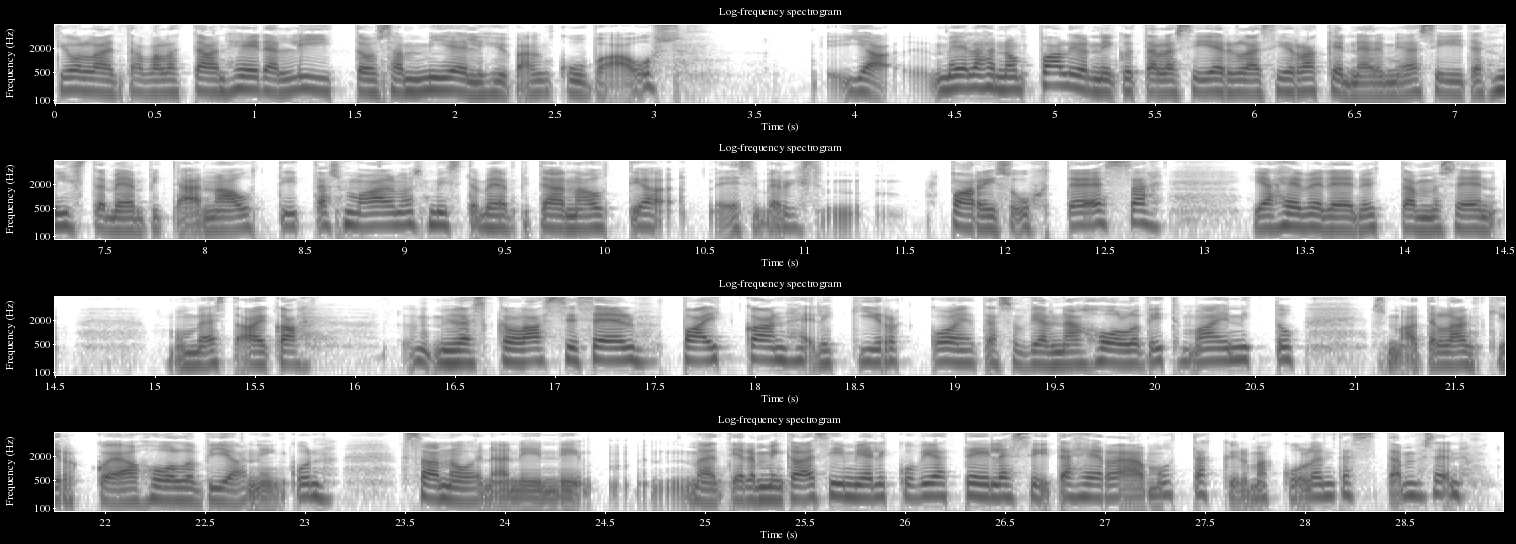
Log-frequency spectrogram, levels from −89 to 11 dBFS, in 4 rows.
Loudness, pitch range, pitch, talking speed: -27 LUFS, 160-195 Hz, 180 Hz, 160 wpm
